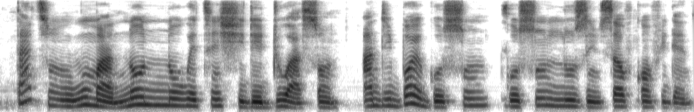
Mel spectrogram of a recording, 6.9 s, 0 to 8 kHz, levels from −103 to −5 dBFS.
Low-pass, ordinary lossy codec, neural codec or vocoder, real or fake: none; none; none; real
